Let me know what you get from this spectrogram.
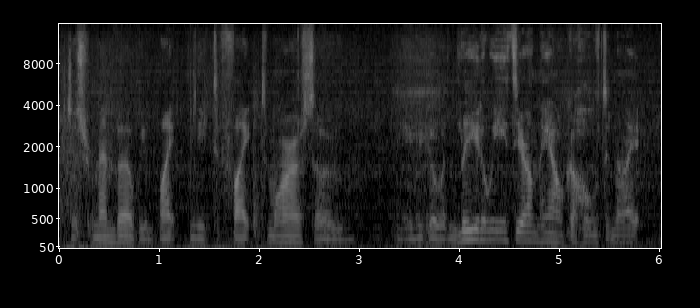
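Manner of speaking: quiet, hushed half-whisper. In a tabletop game, the character half-whispers to Peter and Athos, quiet half-whisper. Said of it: "I do whisper quietly to Peter and Athos".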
